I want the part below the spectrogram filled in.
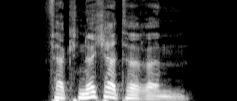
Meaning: strong dative masculine/neuter singular comparative degree of verknöchert
- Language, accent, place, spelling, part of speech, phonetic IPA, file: German, Germany, Berlin, verknöcherterem, adjective, [fɛɐ̯ˈknœçɐtəʁəm], De-verknöcherterem.ogg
